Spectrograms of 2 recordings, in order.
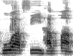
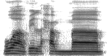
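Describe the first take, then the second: First: "fi" said short and plain with no l before "hammam"; wrong reading. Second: "fil" with a clear l sliding into "hammam", said slowly; correct slow model. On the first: Teacher echoes the student's wrong reading to correct it. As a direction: echo the error with "fi" flat and quick. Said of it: "Salah itu". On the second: Teacher models the correct reading for the student. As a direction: model it slowly, every sound spelled out. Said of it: "Yang benarnya fil". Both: Shown as a demonstration.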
